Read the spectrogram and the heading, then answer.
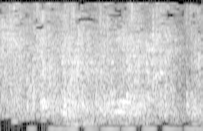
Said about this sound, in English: Now be careful if you're clapping because you're on the internet.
